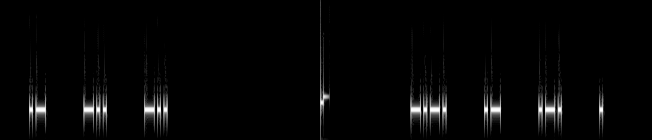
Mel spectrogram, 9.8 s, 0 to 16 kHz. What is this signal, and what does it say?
Morse code, heard as a keyed tone, about 25 wpm, spaced as for 12 wpm, 700 Hz. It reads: ADD CARE
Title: 4x Character Spacing - Top 300 Words - 25wpm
